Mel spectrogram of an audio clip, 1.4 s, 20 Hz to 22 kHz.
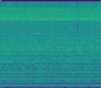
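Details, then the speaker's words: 200 W motor of a remote-control car running at full speed on an H-bridge power test, drawing about 1.5 A from a bench supply, transistors staying near 25°C; steady even hum with clean fixed tone, no rubbing or rattle; normal running. "agora que o motor partiu nós vamos aguardar um tempo com ele na velocidade máxima para verificarmos como vai se comportar a temperatura nos transistores"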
